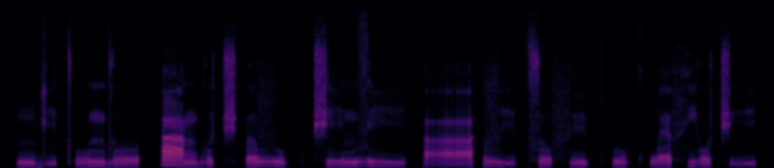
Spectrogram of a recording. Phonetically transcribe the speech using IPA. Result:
ŋ ɡ ḭ˨˥ tʼ u˨˥ n d ʊ˥˧ | a˥˧ ŋ ɡ ʊ˨˥ t͡ʃ ʔ ə˨˥ v u˥˧ p t͡ʃ i˥˧ n z i˥˧ | a̰˨˥ | v ḭ˥˧ t͡s ʊ˥˧ f y˨˥ pʰ u˥˧ kʰ w ɛ˨˥ f j o˥˧ t͡ʃ ḭ˨˥

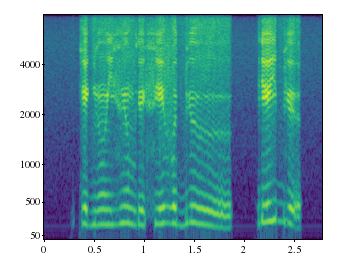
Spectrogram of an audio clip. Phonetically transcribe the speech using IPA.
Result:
k e ɡʲ ũː j vʲ ũ v ɾʲ ɘ fʲ e v ɘ bʲ ɯː | ɾʲ e j bʲ ɘ

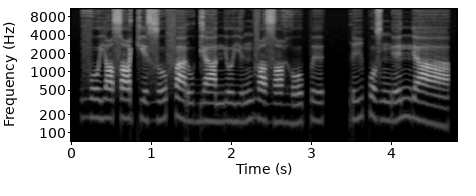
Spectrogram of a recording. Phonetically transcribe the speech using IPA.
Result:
v o j i sˤ i kʲ e z ʊ f a ɾ u ɡʲ a nʲ o j ɪ ŋ v e zˤ i ɦ o p ɪ | ɾ i p o z ŋ e nʲ a

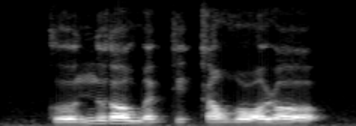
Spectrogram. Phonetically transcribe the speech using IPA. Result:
k o n u ɾ ɔ w ɐ k e k a ðˤ u ɹ ɔ

